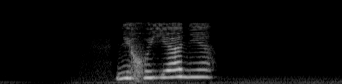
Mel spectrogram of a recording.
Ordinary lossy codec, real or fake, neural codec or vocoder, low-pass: none; fake; codec, 16 kHz, 0.4 kbps, LongCat-Audio-Codec; 7.2 kHz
